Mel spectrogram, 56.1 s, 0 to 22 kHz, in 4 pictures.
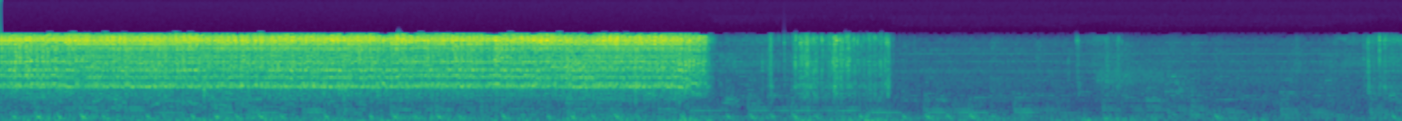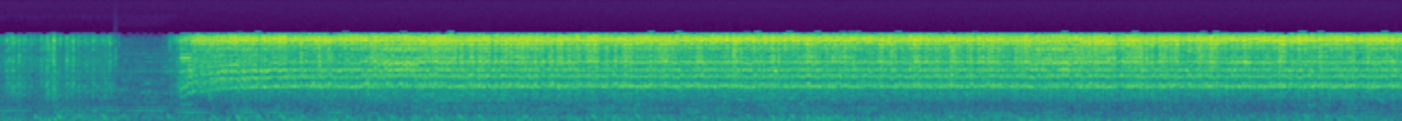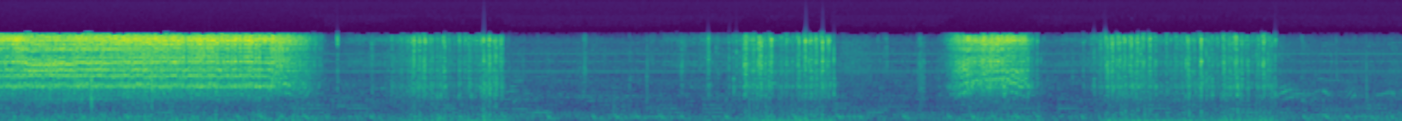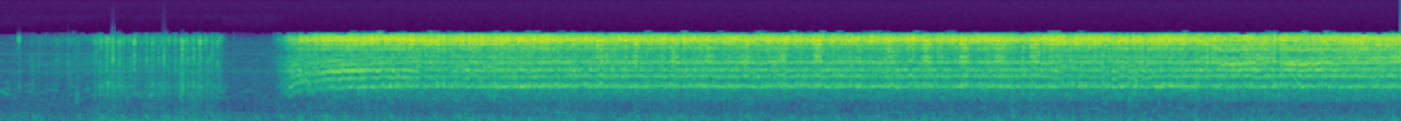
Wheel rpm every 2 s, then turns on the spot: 160, 160, 160, 90, 20, 0, 10, 40, 150, 160, 160, 160, 160, 160, 160, 70, 10, 10, 30, 30, 10, 10, 80, 160, 160, 160, 160, 160.
6-10 32-36 38-44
